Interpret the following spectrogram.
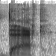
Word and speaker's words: Dak: what's my dog's name his name is dak okay yeah it rhymes with snack i got it now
